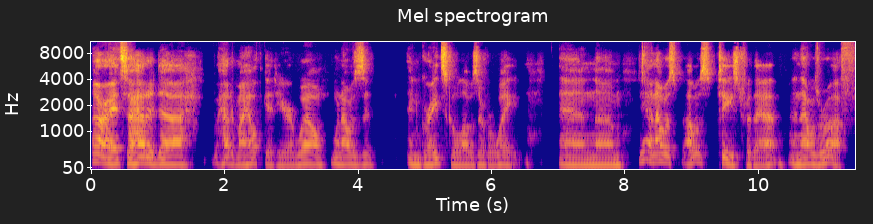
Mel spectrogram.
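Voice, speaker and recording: At a fairly slow pace, a somewhat breathy man with an American accent talks at medium pitch with ordinary pitch variation against a quiet background. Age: 60s. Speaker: optometrist. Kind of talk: interview. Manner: halting.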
